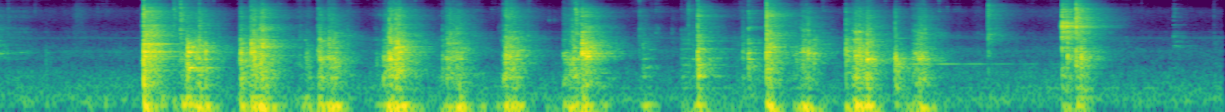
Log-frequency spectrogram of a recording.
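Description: A can of chicken broth being opened with a can opener: a quick run of crunching clicks, about two or three a second, that stops about nine seconds in, with one last click near the end.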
